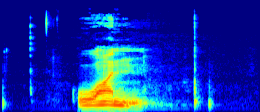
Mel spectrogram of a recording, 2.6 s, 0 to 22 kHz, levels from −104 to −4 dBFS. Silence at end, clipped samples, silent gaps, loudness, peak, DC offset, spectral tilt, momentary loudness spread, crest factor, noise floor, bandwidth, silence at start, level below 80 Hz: 0.6 s; under 0.1%; none; -27 LUFS; -8 dBFS; under 0.1%; -6.5 dB/octave; 27 LU; 22 dB; -58 dBFS; 14 kHz; 0.8 s; -70 dBFS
